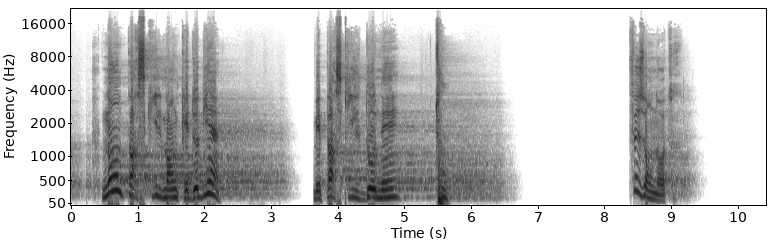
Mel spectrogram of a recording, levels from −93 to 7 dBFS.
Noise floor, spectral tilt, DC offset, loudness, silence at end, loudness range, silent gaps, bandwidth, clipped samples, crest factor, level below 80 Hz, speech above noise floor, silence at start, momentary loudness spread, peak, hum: -89 dBFS; -4 dB/octave; under 0.1%; -9 LUFS; 1.2 s; 9 LU; none; over 20 kHz; 0.5%; 12 dB; -32 dBFS; 80 dB; 0 s; 20 LU; 0 dBFS; none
